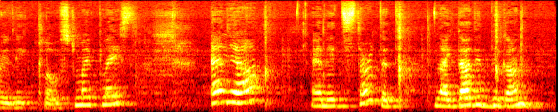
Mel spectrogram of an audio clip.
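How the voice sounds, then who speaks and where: Someone with a Spanish accent speaks in a space with audible room echo. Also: woman. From Venezuela (Caracas). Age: 30s. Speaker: professional ballet dancer. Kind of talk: interview. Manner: hesitant, with fillers.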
